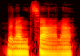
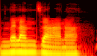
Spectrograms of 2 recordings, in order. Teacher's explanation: if you were from the north of italy you would probably pronounce this word melanchana and if you're from the south you'd probably say melanzana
